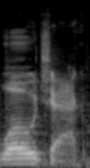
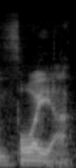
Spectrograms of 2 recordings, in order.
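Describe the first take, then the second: First: The word begins with a W sound. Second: The word begins with a V sound. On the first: This is the common English-speaking pronunciation. "we pronounce it Wojak" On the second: This is the technically correct pronunciation. "but it's technically Voyak"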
